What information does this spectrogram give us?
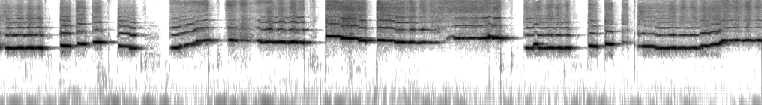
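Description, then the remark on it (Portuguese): A traditional pito doxi flute, the flute of the traditional Chiloli, plays a bright, breathy melody alone, in short rising and falling phrases separated by brief pauses, clear with no voices. “E é precisamente da flauta, conhecida tradicionalmente no chiloli como pito doshi, que vamos hoje falar e ouvir.”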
